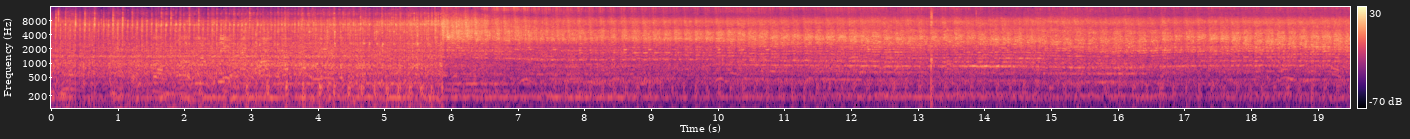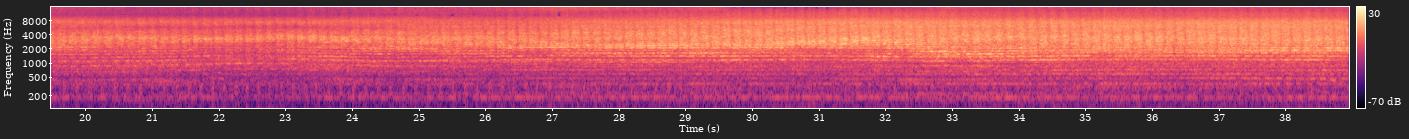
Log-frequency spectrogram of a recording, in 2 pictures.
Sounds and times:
Medium engine (mid frequency): 0.0 - 38.9.

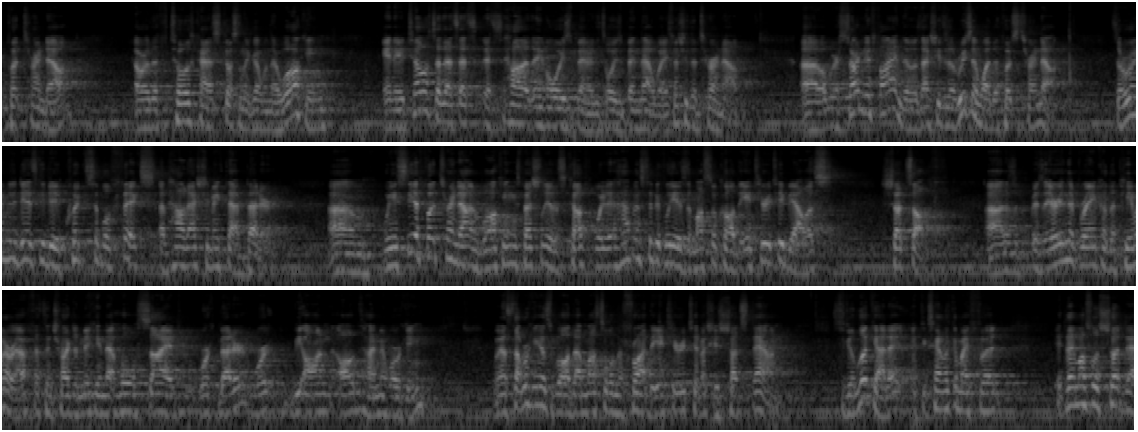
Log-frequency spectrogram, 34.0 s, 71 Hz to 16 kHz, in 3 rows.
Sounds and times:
Speech: 0.0 - 27.0, 27.6 - 34.0.

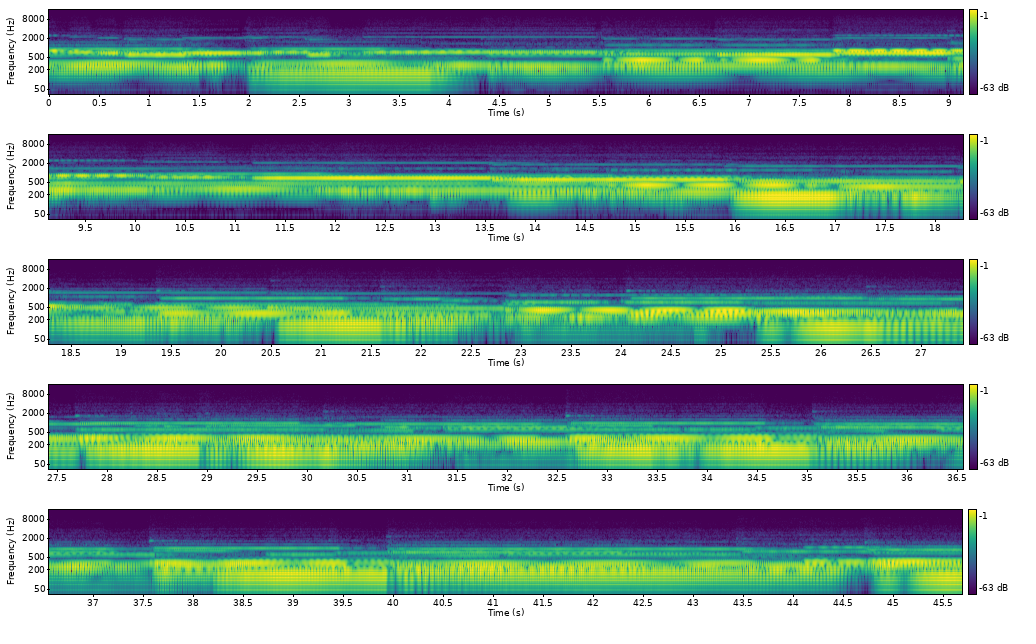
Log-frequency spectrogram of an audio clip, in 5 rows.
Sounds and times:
Keyboard (musical): 0.0 - 45.6.

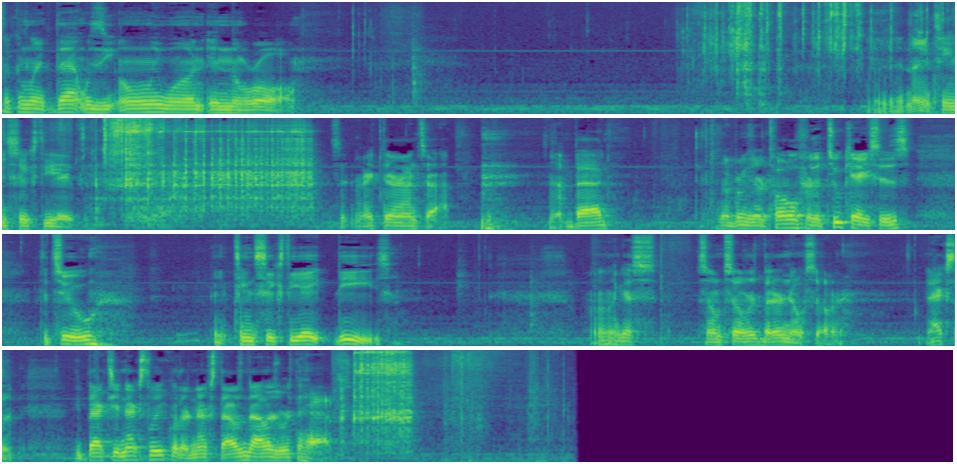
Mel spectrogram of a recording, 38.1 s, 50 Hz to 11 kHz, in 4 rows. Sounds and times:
Coin (dropping): 6.8 - 8.8, 10.4 - 12.7, 32.0 - 32.8.

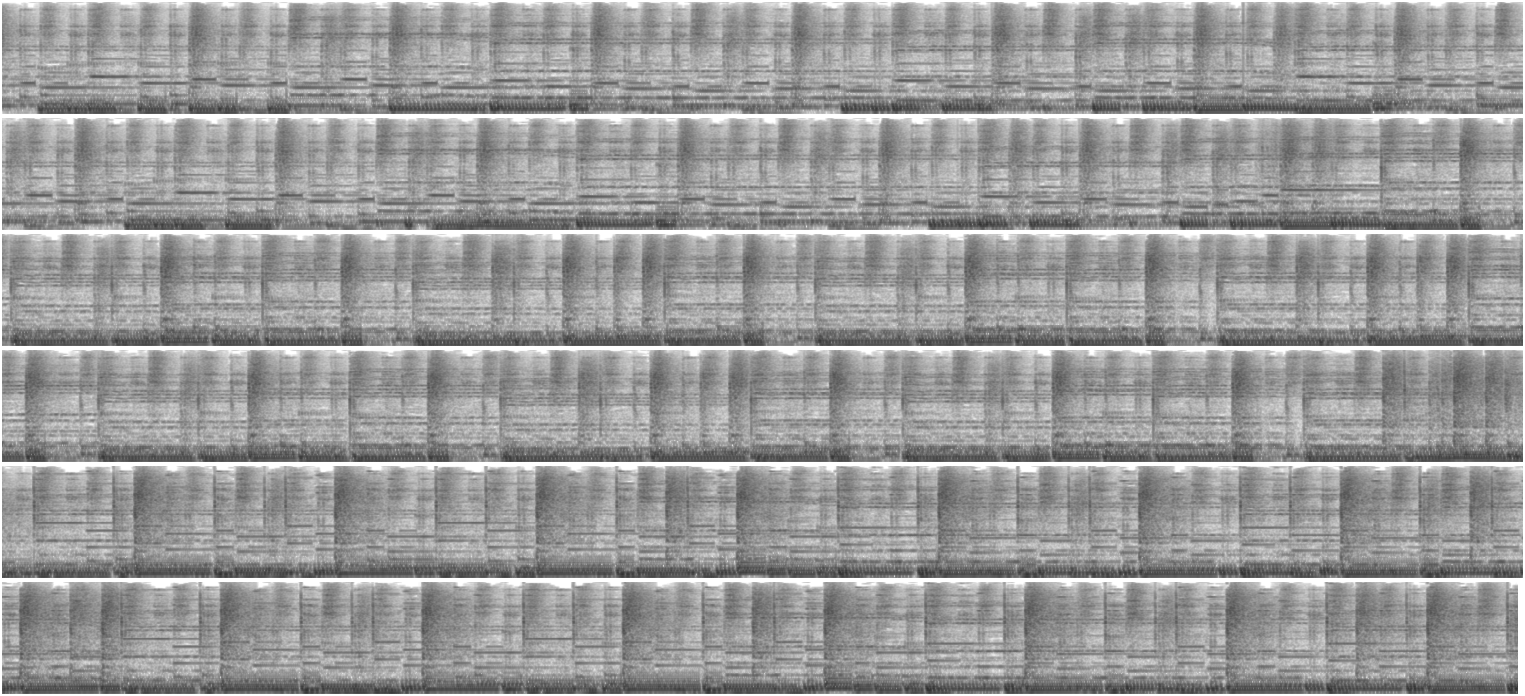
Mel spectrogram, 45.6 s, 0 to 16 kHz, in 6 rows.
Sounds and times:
Music: 0.0 - 45.6.

